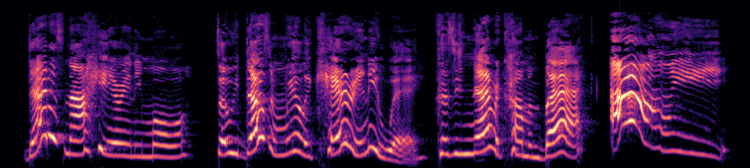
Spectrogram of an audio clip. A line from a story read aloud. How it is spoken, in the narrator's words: screeched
